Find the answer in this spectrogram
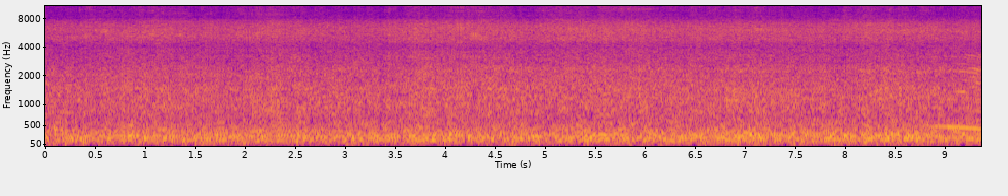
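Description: Freight train of fuel tank wagons rolling past at close range: a steady rumble of wheels on the rails.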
